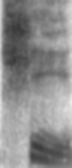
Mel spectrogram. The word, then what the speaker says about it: Qi2: wireless charging uh standard I always uh forget how to pronounce that correctly so I think I think they call it Chi but the chi okay I knew I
